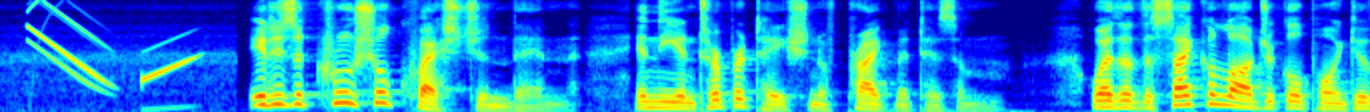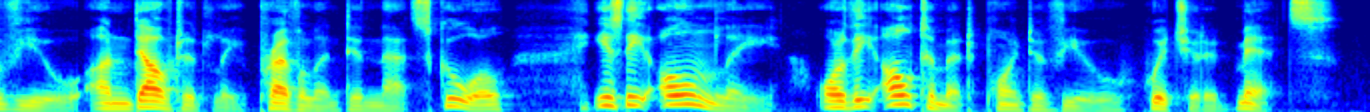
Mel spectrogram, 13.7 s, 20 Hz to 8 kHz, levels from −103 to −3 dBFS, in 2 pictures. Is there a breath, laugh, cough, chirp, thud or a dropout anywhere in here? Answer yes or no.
yes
